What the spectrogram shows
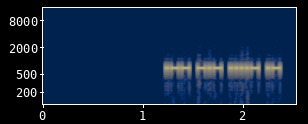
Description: Morse code, heard as a keyed tone, about 41 wpm, 700 Hz. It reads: WK4A
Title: USA Call Signs - 4x Character Spacing - 45wpm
